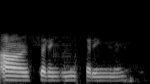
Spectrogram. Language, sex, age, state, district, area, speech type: Tamil, female, 18-30, Tamil Nadu, Perambalur, rural, conversation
